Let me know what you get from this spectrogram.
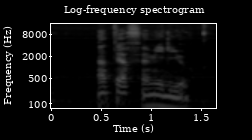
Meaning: masculine plural of interfamilial
- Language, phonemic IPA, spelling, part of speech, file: French, /ɛ̃.tɛʁ.fa.mi.ljo/, interfamiliaux, adjective, Fr-interfamiliaux.ogg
